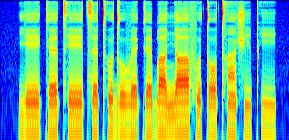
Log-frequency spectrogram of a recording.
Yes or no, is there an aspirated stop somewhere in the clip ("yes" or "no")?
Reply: yes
